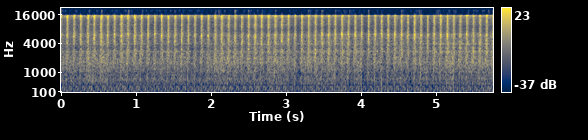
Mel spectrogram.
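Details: Single-cylinder diesel engine thumping steadily at about 220 beats a minute, sharp even firing knocks, nothing odd standing out; normal running.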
